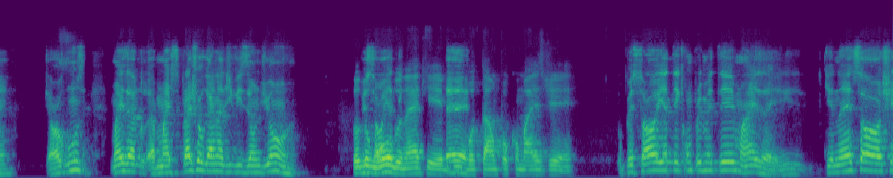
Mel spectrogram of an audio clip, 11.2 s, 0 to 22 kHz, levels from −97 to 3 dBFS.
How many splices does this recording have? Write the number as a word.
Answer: four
